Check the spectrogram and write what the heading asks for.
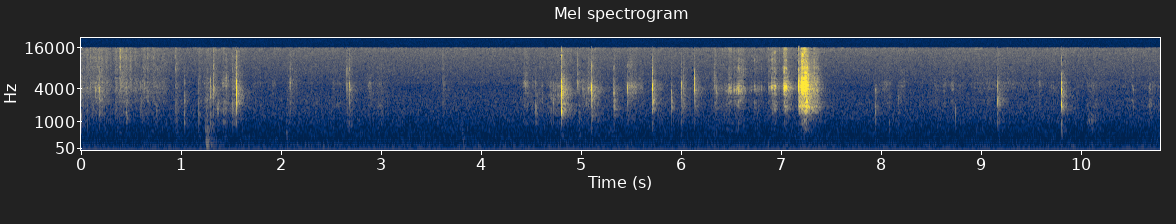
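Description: Faint handling sounds of a foil MRE pouch and a small condiment packet: scattered light clicks and rustles, with a brief crinkling tear about seven seconds in as the packet is torn open.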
